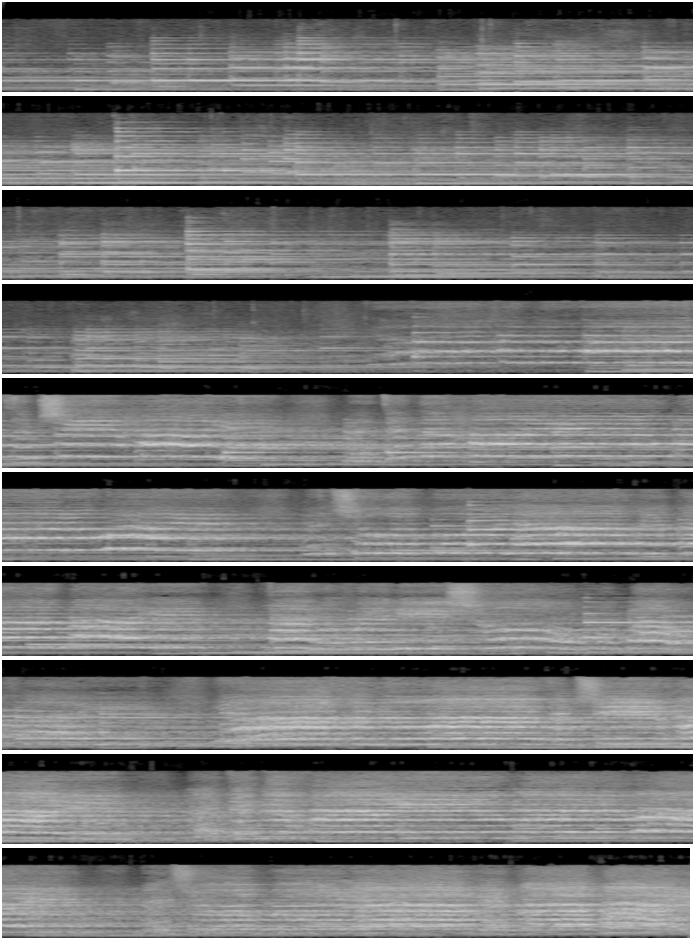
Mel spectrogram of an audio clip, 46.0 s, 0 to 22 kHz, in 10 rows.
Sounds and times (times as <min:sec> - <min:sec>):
Music: 0:00.0 - 0:46.0.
